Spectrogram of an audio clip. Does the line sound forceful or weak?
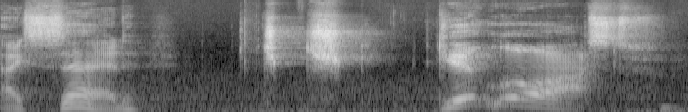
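forceful. It is said forcefully, with real authority.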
